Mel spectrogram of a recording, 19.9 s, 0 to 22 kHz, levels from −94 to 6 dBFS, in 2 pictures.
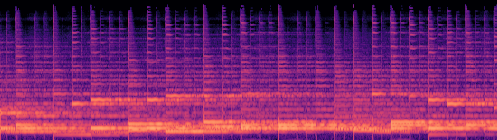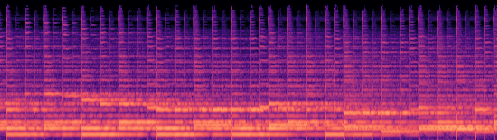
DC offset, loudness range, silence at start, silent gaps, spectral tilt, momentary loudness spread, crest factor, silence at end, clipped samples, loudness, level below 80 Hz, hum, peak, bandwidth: under 0.1%; 2 LU; 0 s; none; -6 dB/octave; 5 LU; 14 dB; 0 s; under 0.1%; -18 LUFS; -56 dBFS; none; -4 dBFS; 17.5 kHz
